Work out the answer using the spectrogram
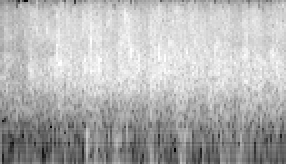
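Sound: audience clapping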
